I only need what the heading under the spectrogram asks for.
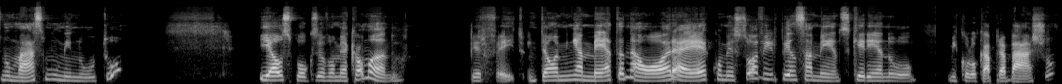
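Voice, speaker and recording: Brief: woman coach, expressive teaching, gravelly edge, close dry sound. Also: fairly low pitch, no echo. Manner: expressive, rhetorical questions, acts out inner thoughts. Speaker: emotional coach. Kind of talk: motivational teaching talk.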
